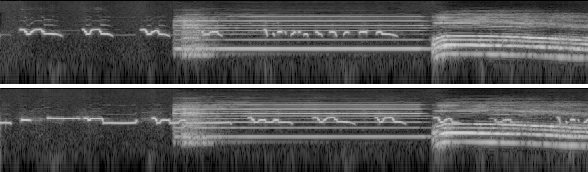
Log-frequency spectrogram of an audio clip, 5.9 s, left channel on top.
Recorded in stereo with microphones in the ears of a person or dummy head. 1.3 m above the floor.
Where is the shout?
50° left (ahead or behind), 3 m.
